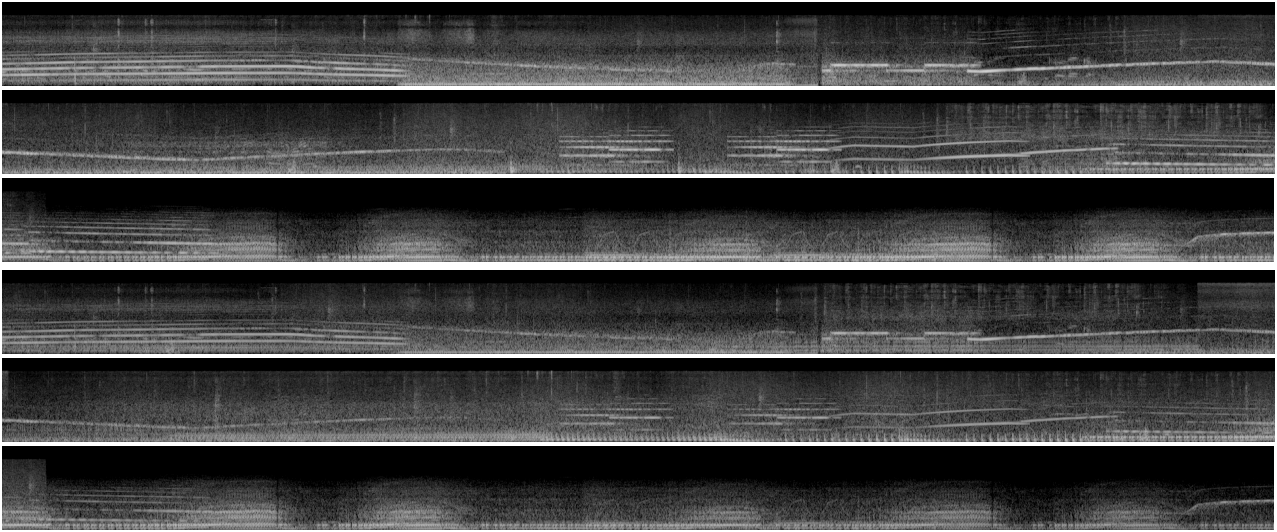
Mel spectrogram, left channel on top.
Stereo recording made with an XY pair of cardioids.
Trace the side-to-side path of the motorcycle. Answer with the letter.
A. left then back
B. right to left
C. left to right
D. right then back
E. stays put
B.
